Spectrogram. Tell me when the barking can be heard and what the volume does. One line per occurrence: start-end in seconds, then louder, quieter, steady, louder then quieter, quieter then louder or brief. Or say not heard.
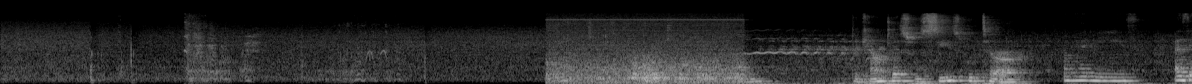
not heard.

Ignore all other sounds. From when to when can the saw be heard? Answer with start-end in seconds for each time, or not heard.
not heard.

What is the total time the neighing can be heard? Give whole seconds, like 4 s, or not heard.
4 s.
